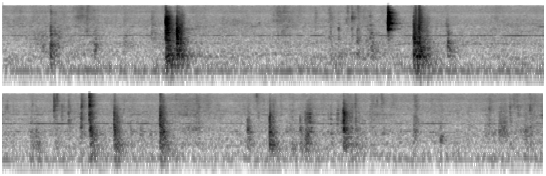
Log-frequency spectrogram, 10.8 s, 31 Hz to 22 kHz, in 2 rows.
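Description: Scattered clicks and knocks of hand work on the plastic bumper of a 2008 Nissan Versa as its fasteners are undone to take the bumper off. There are about a dozen sharp clicks, the loudest near two and four seconds in, and a run of lighter ones in the second half.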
